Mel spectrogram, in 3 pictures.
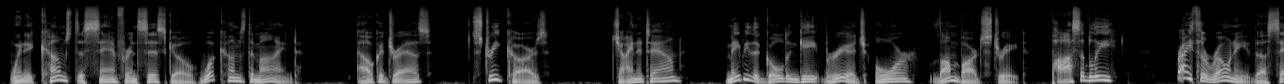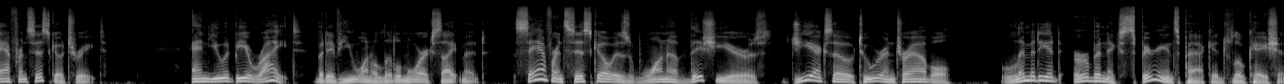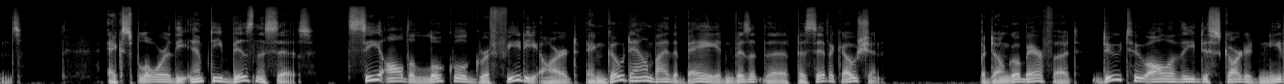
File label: MALE; GXO TOUR SAN FRAN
